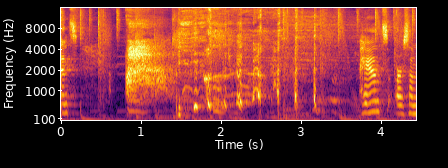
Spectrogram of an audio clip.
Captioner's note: everyone laughing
